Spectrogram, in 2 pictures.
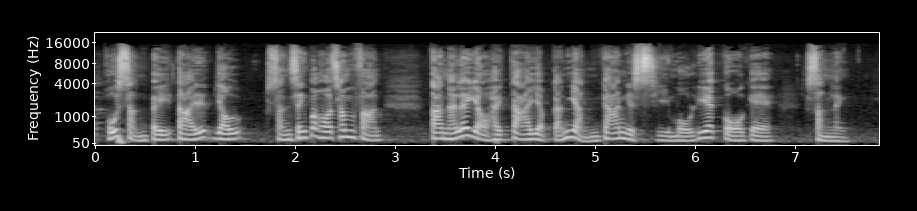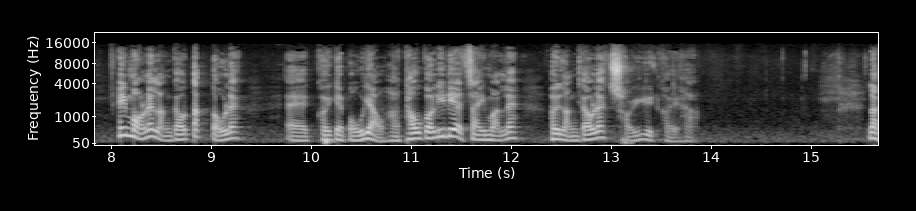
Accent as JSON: {"language": "Cantonese", "country": "Hong Kong", "tie": "born there", "said": "或者我哋喺香港出生嘅人咧，其實對祭祀咧依樣嘢咧都唔陌生嘅"}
